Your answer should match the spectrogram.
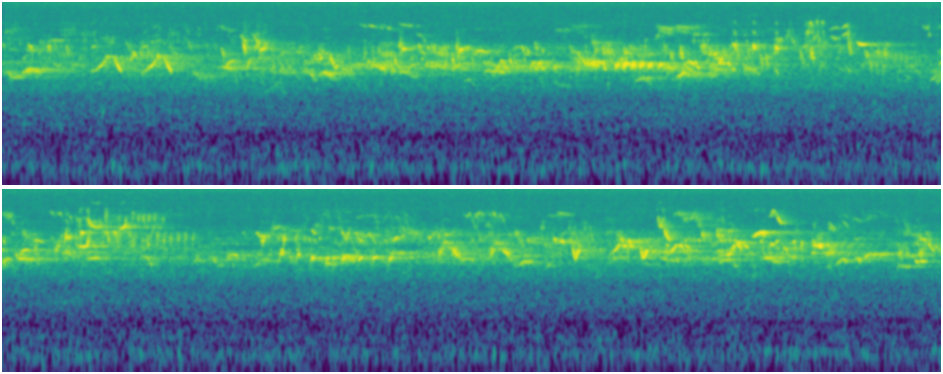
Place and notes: Dawn chorus at Trsteník valley in National Park Muránska Planina.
